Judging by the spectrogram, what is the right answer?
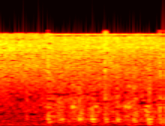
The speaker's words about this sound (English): Ah, the steam is up, and it's ready to go.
